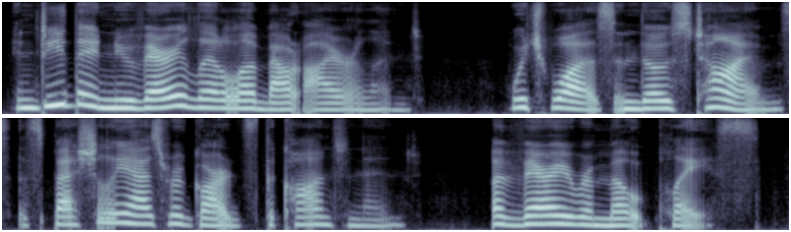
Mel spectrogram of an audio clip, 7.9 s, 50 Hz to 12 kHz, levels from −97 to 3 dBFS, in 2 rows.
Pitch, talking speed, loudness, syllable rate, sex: 225 Hz, 160 wpm, -18 LUFS, 5.6 syllables/s, female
